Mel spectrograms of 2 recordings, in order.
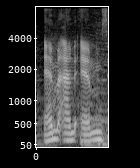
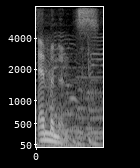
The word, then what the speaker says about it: Eminence: M and M's in shadow. No. Eminence. It is spelled like this. I know my accent's a bit goofy cuz I'm Australian.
